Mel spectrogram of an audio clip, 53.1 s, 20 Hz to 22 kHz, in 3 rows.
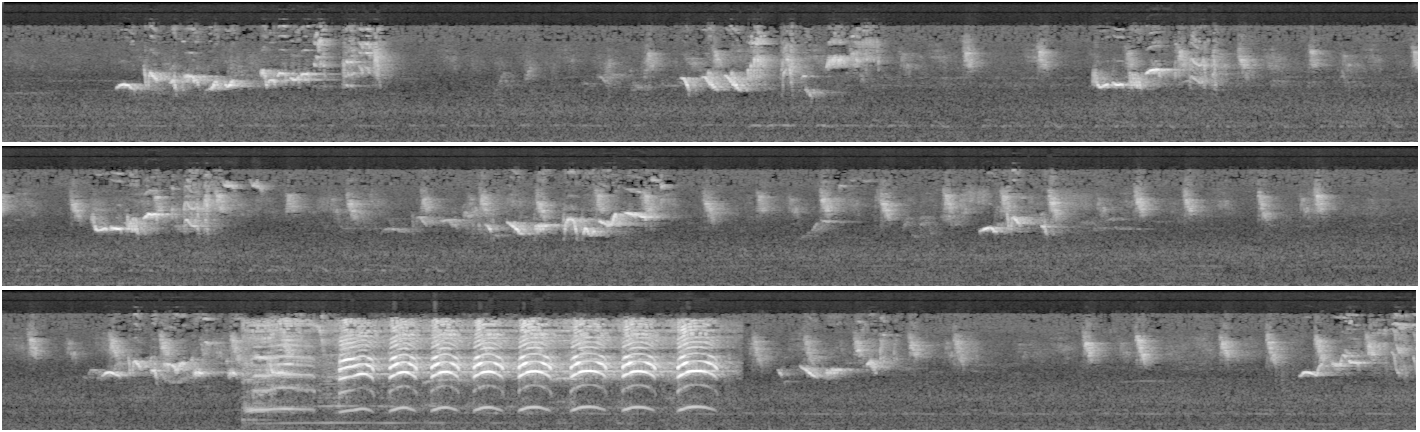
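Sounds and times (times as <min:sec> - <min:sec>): small birds chirping: 0:35.7 - 0:44.9
bird warbling phrases: 0:38.4 - 0:44.6.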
